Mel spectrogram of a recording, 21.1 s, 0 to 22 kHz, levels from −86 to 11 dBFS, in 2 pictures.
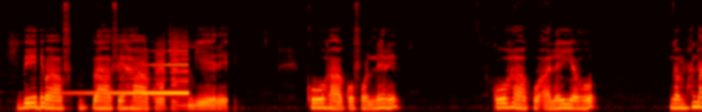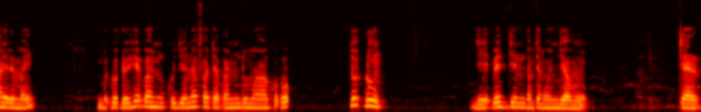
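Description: A garbled flutter breaks the speech from 0.53 to 0.67 s. These are frames out of order: two neighbouring blocks of about 70 ms each swapped places and were decoded in that order, so the stretch plays with its halves exchanged and no time is lost.

From 0.90 to 2.85 s a steady 678 Hz tone swells over about two seconds into a loudspeaker feedback squeal, peaking about 5 dB above the speech. A microphone picked up the loudspeaker it was feeding, and at that frequency the loop gain exceeded one, so the tone kept growing on its own.

The same swapped-block flutter returns at 3.41 to 3.58 s, 10.37 to 10.57 s, 12.09 to 12.30 s just before "heban kuje nafata bandu", 14.65 to 14.85 s just after "heban kuje nafata bandu", and 18.43 to 18.63 s. Each time the exchanged blocks are about 93 ms long, which fits groups of four frames.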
